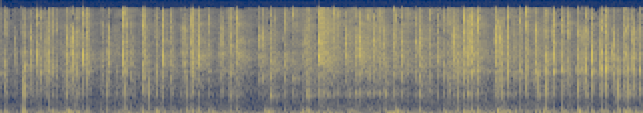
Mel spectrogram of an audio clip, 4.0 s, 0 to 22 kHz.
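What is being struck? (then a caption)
Hand-held plastic game controller. Fingertips and nails tap rapidly on the shell and buttons of a black PlayStation 4 plastic controller, hand-sized and hollow, held in front of the mic. The result is a dense run of dry, bright clicks with faint hollow low knocks underneath, each one ending almost instantly.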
